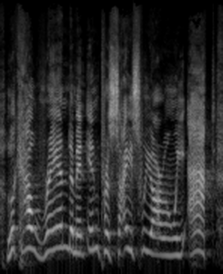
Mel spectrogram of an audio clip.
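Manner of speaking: loud, high exclamation; loud preaching. Acted. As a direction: cry out man's weakness. Preacher contrasting man and God.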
